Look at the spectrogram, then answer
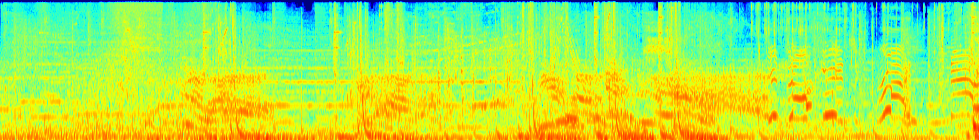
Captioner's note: laughs; grunts and electronic sounds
